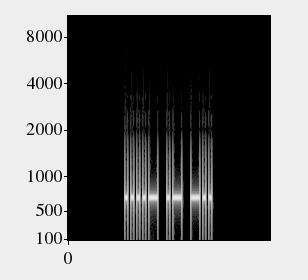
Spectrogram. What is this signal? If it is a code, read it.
Morse code, heard as a keyed tone, about 20 wpm, 700 Hz. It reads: 4AD
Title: All Cut Numbers - 3-Digit 20wpm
